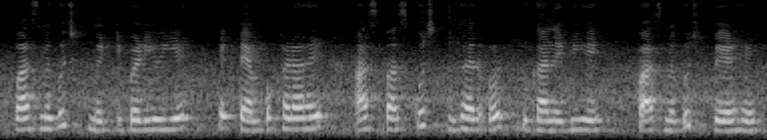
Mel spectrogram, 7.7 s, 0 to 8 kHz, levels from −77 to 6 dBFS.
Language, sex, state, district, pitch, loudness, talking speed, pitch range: Hindi, female, Bihar, Sitamarhi, 230 Hz, -17 LUFS, 180 wpm, 215-245 Hz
